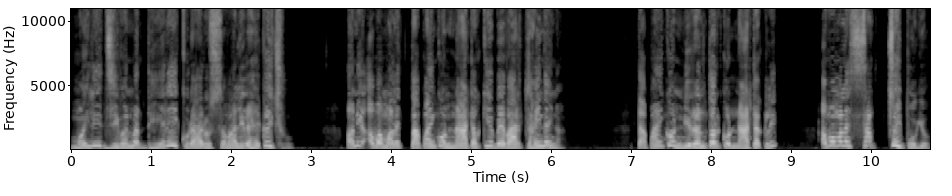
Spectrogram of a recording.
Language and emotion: Nepali, angry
